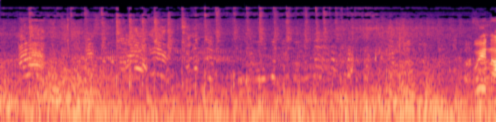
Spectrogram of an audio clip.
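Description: A motorcycle engine idles and revs nearby.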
